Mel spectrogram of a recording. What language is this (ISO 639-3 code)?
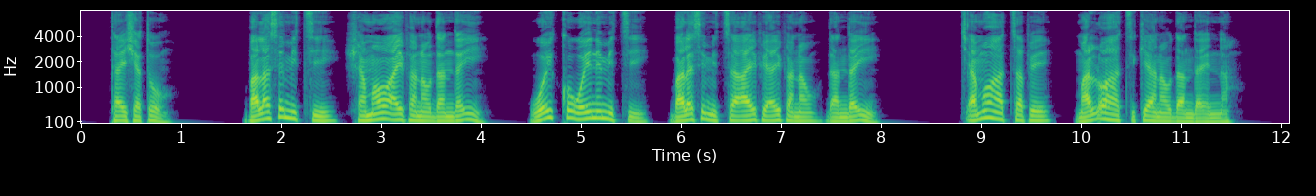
gof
